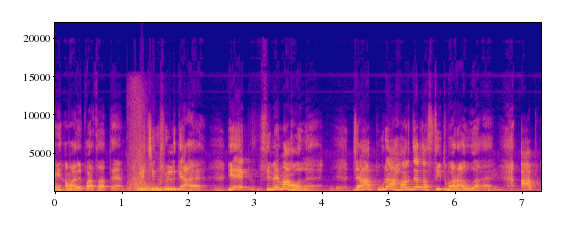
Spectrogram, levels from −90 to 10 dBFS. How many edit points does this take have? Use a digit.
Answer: 1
